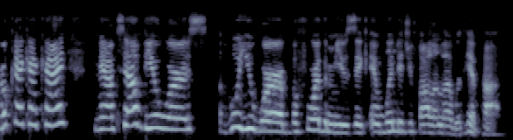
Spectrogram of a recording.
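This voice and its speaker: A woman's voice: fairly high pitch, normal speed, a bit bright, lo-fi sound. A woman hosting a conversational interview, putting questions to her guest and explaining what she means. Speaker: interviewer, host.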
